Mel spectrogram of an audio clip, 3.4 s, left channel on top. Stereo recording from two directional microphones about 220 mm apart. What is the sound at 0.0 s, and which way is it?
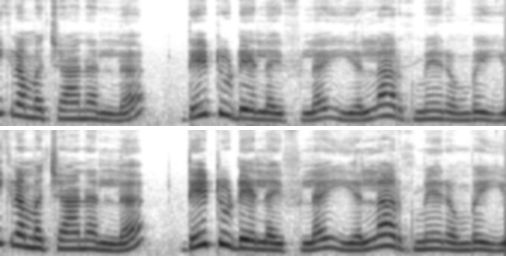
A woman's voice, 35° right (ahead or behind).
